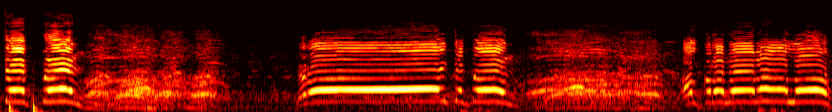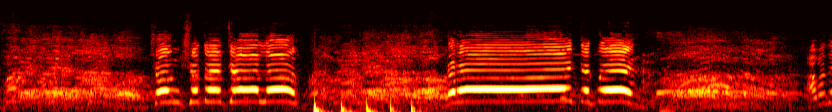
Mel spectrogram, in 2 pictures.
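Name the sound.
crowd chanting takbir at a religious gathering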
